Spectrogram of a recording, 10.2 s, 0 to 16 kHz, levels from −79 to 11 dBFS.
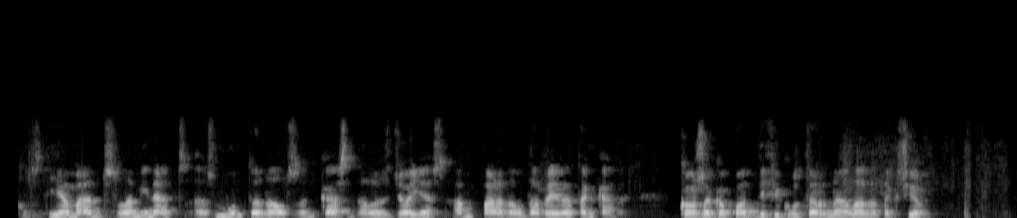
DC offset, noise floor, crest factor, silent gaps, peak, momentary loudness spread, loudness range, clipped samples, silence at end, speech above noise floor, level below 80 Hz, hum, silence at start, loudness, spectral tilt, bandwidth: under 0.1%; -54 dBFS; 16 dB; none; -2 dBFS; 8 LU; 1 LU; under 0.1%; 0.5 s; 38 dB; -58 dBFS; none; 0.2 s; -17 LUFS; -7.5 dB/octave; 7 kHz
